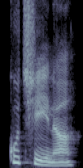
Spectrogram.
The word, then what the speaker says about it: cucina: and i sounds together this sound is identical to the ch in church the only difference though is that it's stressed even more in italian than it is in english listen to the example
